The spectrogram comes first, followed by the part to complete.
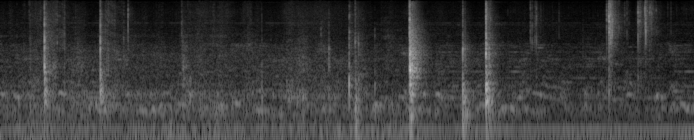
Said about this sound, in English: I'm still mixing it. I mix it a long time so it's all smooth and creamy.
